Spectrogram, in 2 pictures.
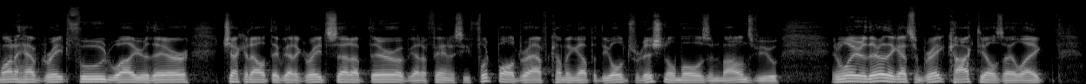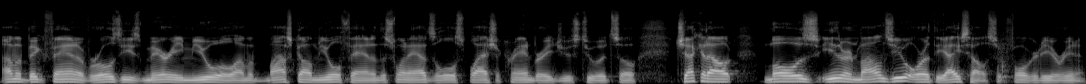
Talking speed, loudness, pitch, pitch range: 230 wpm, -24 LUFS, 110 Hz, 100-120 Hz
